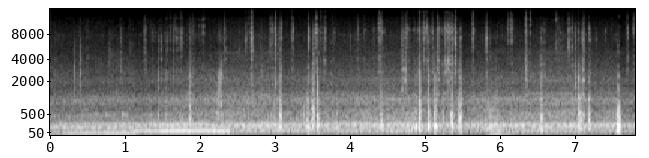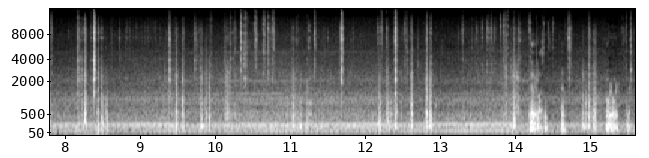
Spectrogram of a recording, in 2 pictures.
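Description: Metal BMX spokes clinking and ticking against each other and the hub as they are laced into a 36-hole hub and rim, in many short irregular clicks over a steady low hum.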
